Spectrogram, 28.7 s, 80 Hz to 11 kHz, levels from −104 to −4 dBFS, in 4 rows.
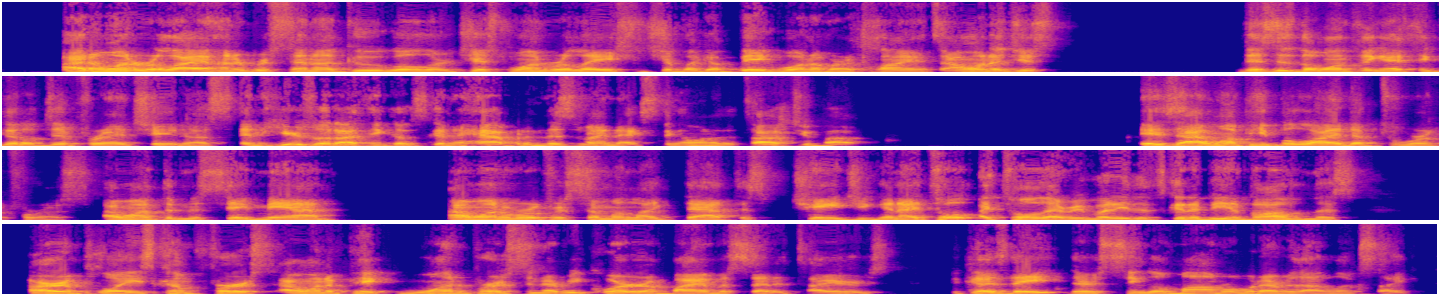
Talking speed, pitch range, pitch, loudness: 260 wpm, 110-135 Hz, 120 Hz, -18 LUFS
